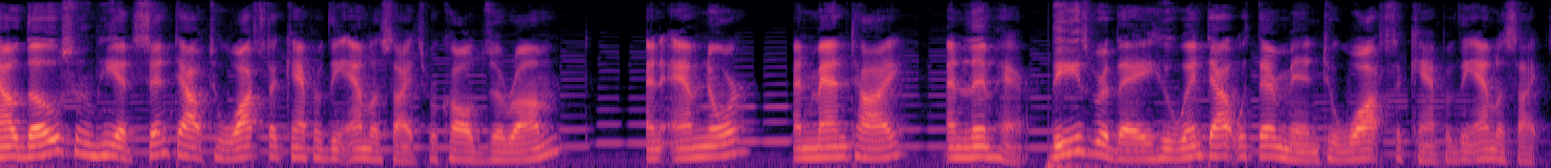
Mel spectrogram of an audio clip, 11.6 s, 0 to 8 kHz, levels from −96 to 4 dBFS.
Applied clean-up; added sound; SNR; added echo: none; Wind instrument, woodwind instrument; 20 dB; none.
